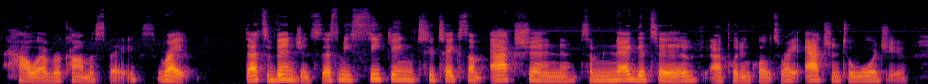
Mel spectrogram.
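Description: A woman talks fairly slowly in an ordinary speaking voice, with a fairly low pitch and fairly even intonation. Her loudness swings widely over a quiet background. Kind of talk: casual interview chat.

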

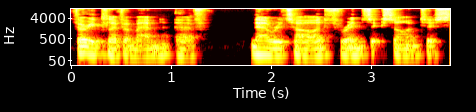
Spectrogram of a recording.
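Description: A man's very deep, low voice, somewhat breathy, with fairly even intonation. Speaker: passion flower grower and breeder. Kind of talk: casual interview.

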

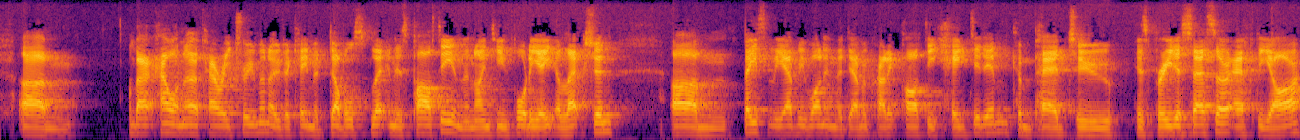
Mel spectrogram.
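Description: With a slight British accent, a man speaks at a moderate pace with fairly even intonation. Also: medium pitch for a man. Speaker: author and performance writer. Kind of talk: casual interview chat.

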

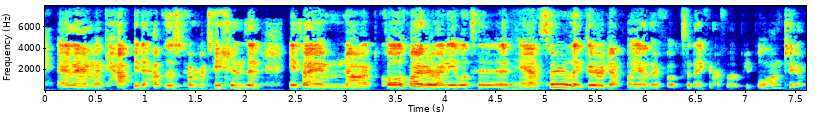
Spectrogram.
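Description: A woman talks at a very fast pace. Noticeable background noise can be heard. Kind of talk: casual interview.

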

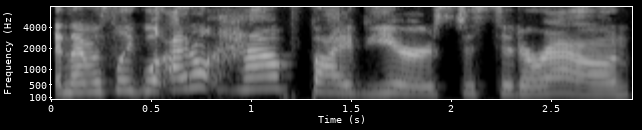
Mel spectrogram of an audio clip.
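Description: A woman's raised, projected voice at a high pitch and moderate pace. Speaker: artist and podcaster. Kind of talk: casual conversation.

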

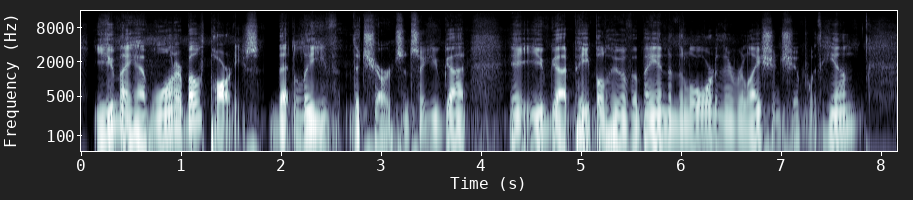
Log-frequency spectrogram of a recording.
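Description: A man with a Tennessee accent speaks at a moderate pace in a fairly low voice, on a very clean recording with a silent background. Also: ordinary pitch variation. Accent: Southern US (Tennessee). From Memphis, Tennessee. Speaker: preacher. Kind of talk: casual Bible discussion. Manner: halting, repeats words.

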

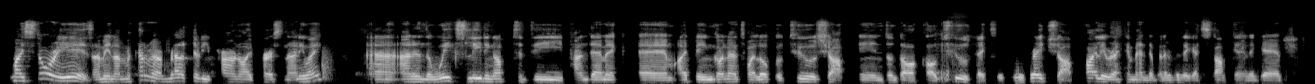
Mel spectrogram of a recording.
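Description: Talking at a very fast pace, a man with an Irish accent keeps a medium pitch with ordinary pitch variation. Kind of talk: casual chat.

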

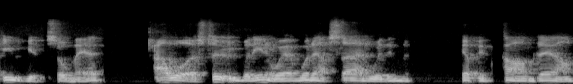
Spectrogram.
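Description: A man speaks in a very deep, low voice with a Southern US accent. His intonation stays fairly even and his loudness very even. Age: 70s. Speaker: exonerated former prisoner. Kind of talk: interview. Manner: talkative.

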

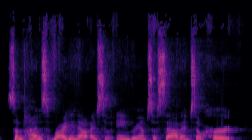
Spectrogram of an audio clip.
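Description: In an American accent, a dark, mellow tone moves along at a fairly quick pace. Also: woman. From California. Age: 50s. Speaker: yoga teacher and life coach. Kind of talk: interview conversation.

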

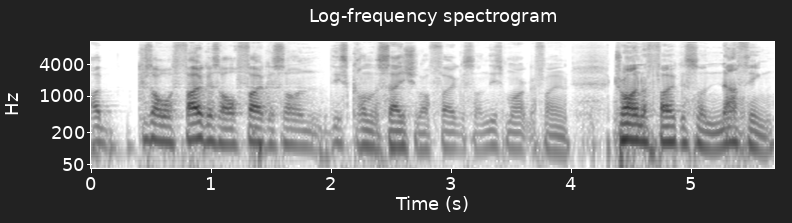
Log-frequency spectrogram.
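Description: In an Australian accent, a man at a medium pitch talks at a fairly quick pace, somewhat breathy, with ordinary pitch variation and big swings in loudness. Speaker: podcast co-host. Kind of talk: casual chat.

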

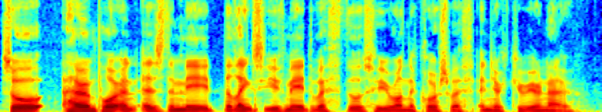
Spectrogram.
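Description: Fairly low in pitch and with a Scottish accent, a man talks at a moderate pace with hardly any pauses and fairly even intonation on a very clean recording with a silent background. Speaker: student radio interviewer. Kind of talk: interview.

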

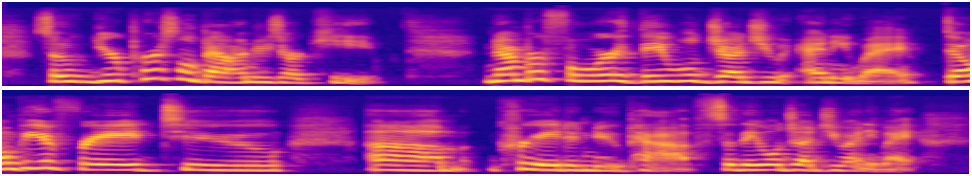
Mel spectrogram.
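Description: Someone with an American accent speaks with ordinary pitch variation against a quiet background. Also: woman, high pitch for a woman, moderate pace. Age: 20s. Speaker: podcast host, social media coach. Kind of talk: solo podcast monologue. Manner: casual, filler-heavy (um, like).

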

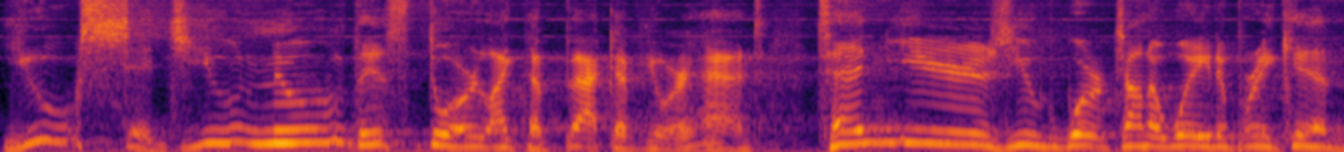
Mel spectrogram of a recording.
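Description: In a put-on character voice, a man speaks at a fairly slow pace with hardly any pauses, his high, shrill pitch making very wide swings. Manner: hateful, accusing.

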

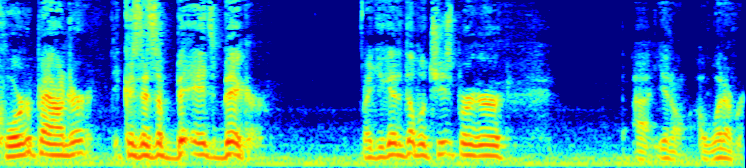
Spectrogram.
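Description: A man with a high voice talks at a very fast pace with ordinary pitch variation. His loudness swings widely, and he takes long, frequent pauses. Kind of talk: casual chat. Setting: studio.

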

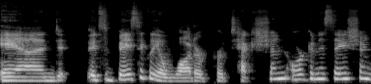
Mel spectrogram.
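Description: This woman speaks with an American accent. Her pitch swings very widely. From US Midwest, southwestern Michigan. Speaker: rancher, lawyer and author. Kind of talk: interview. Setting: studio.

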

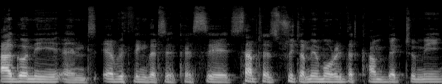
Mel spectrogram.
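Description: A man speaks with an East African accent. His intonation stays fairly even. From Zanzibar, Pemba Island. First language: Swahili. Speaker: poet and journalist. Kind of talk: interview. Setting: remote call. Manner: halting.

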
